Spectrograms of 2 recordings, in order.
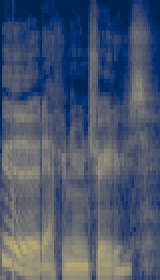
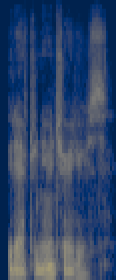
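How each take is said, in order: First: It is said in a normal voice. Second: It is said in a sultry voice.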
